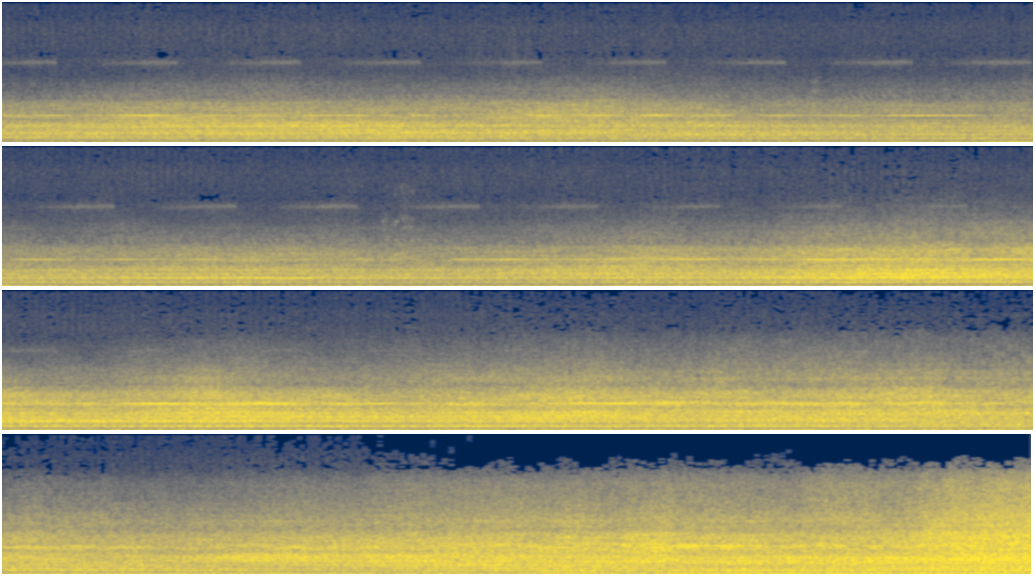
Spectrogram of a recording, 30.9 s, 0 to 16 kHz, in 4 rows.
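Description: Boeing 777 jet engines running at low taxi power, a steady rush with a thin high whine, growing louder as the airliner nears.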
